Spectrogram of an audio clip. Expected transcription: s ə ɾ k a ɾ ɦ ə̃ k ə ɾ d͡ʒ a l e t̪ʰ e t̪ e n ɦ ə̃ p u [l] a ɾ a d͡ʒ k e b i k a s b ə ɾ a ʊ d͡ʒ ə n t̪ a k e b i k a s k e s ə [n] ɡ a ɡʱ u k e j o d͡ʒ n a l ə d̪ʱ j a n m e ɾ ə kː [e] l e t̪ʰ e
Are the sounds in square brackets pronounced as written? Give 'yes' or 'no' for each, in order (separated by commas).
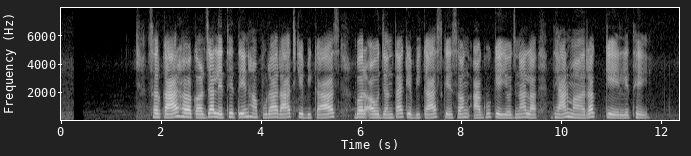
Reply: no, no, yes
